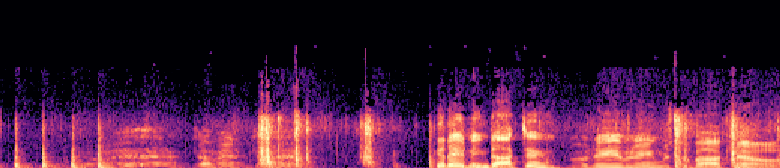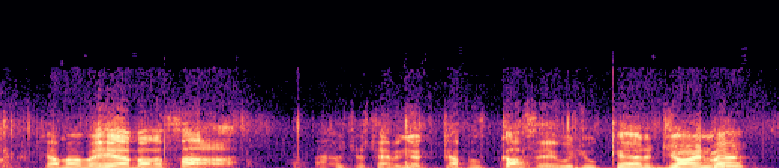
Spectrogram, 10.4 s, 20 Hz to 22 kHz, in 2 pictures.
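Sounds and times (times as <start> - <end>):
knocks on a wooden study door: 0.0 - 0.9
speech: 1.3 - 2.2, 2.9 - 10.3.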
